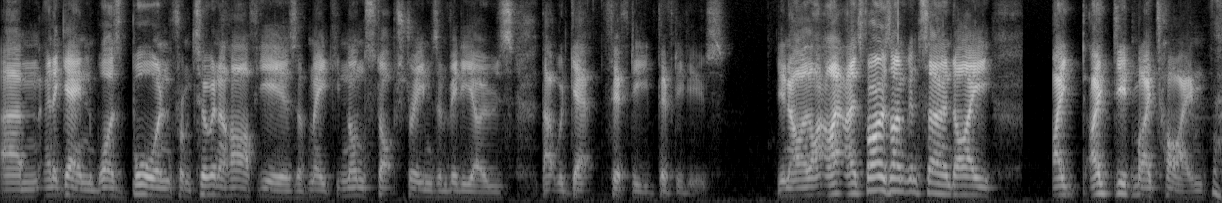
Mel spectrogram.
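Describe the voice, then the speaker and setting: A man with a British accent speaks fairly slowly in a bright, sharp tone with big swings in loudness, in a very clean recording with a silent background. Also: medium pitch for a man, lively intonation. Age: 30s. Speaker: trading card game content creator and musical theatre performer. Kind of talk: interview. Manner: halting.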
